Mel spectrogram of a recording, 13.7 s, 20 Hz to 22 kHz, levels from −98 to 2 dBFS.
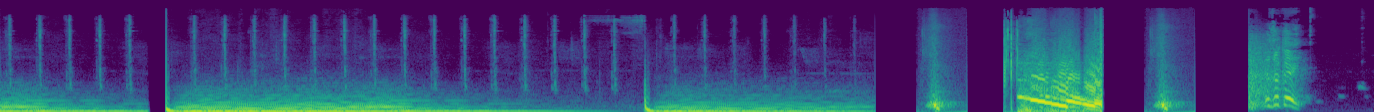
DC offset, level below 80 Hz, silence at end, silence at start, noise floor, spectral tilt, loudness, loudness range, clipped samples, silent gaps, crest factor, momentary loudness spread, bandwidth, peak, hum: under 0.1%; -22 dBFS; 0.75 s; 0 s; -60 dBFS; -7.5 dB/octave; -17 LUFS; 13 LU; under 0.1%; 1.49-1.65 s, 8.74-9.15 s, 9.67-10.03 s, 11.03-11.44 s, 11.94-12.47 s; 14 dB; 23 LU; 11 kHz; -2 dBFS; none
